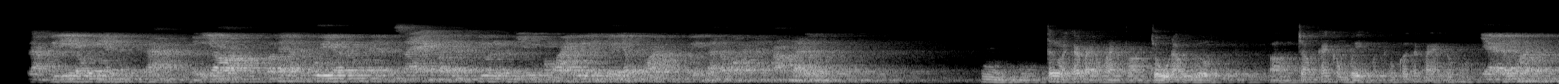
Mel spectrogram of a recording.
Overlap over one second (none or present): none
